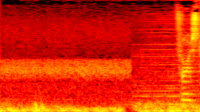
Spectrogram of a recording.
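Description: Low, unevenly pulsing rumble under a steady hiss, a sci-fi ambience sound effect, which cuts off a little over a second in. Steady music tones take over, and a woman's voice starts speaking just before the end.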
